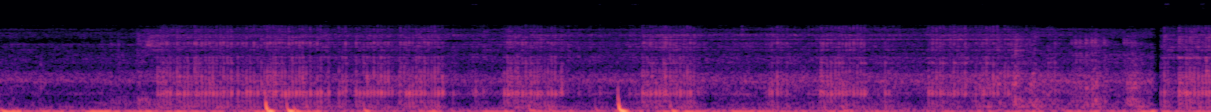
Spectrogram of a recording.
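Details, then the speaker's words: Coleman-type pressure lantern (a second lantern used as the example) as its valve is cracked open. A few soft pops and sputters over a faint hiss: the normal generator spitting that shows the lantern works properly. "and basically that's what you're listening for if you hear that then your Lantern is working properly"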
